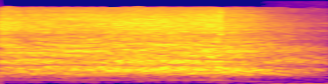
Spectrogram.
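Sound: hair dryer blowing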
